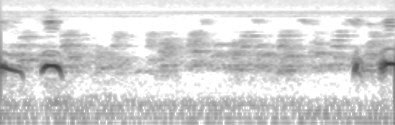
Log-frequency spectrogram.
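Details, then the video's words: Decoy dove used to attract doves for trapping: two short, soft, hollow coos at the start, a quiet pause, then another pair of rounded coos at the end. "Tiến cu mồi gáy chuẩn, gọi là đếnh"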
